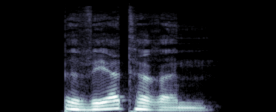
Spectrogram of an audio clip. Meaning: strong dative masculine/neuter singular comparative degree of bewährt
- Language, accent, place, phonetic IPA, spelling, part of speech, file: German, Germany, Berlin, [bəˈvɛːɐ̯təʁəm], bewährterem, adjective, De-bewährterem.ogg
